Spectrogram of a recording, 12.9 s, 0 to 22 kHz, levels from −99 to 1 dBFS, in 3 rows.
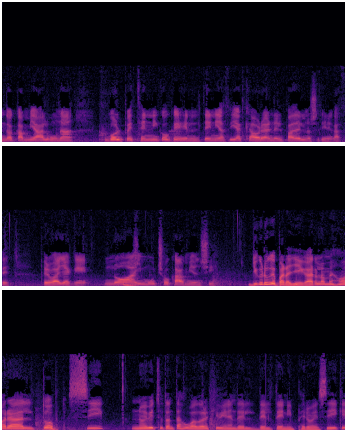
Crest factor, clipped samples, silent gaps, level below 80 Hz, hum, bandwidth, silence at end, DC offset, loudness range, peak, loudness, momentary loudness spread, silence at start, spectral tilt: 20 dB; under 0.1%; none; -74 dBFS; none; 12 kHz; 0 s; under 0.1%; 7 LU; -18 dBFS; -38 LUFS; 15 LU; 0 s; -5 dB/octave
